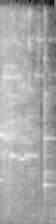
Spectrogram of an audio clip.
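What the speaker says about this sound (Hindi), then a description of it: "तभी कांच तोड़कर सोनिया अंदर घुस गई" Car window glass smashed in an animated horror story, a single sharp loud crash of breaking glass with bright clinking shards, brief and close with no voices.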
